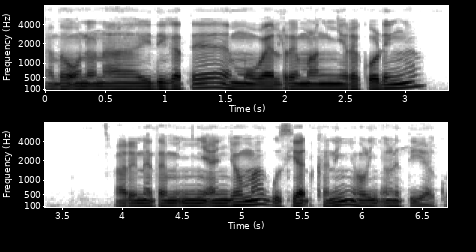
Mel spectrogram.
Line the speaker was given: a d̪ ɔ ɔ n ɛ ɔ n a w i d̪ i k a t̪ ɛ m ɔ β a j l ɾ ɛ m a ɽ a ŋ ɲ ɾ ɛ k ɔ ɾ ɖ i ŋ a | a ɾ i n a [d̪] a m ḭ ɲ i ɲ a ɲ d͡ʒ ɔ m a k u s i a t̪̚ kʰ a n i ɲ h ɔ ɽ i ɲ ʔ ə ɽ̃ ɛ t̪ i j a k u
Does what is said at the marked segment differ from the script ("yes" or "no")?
yes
